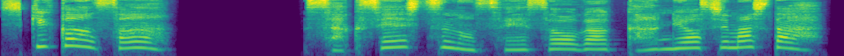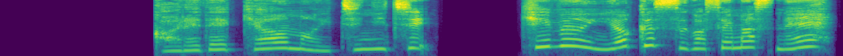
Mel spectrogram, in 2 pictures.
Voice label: HELLO JP; GF Alarm; M1897Mod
